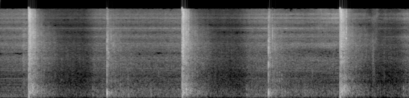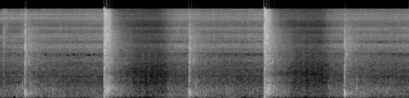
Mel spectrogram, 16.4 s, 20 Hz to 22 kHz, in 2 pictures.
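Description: A 9-shot consumer firework cake (Red Rhino's 'Protector') firing its shots: a steady series of sharp bangs about every one and a half seconds, each louder bang trailing off in a short rumbling echo.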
